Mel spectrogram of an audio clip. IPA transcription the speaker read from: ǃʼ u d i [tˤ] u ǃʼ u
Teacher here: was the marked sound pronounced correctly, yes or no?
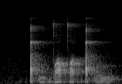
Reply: yes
